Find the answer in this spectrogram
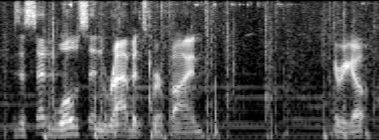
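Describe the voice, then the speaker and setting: A man's voice: medium pitch, measured pace, over music. A man giving casual video game commentary as a playthrough host, chatty, thinking aloud and given to exclaiming.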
